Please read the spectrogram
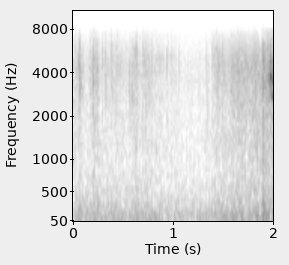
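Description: Faint rustling and crinkling of a thin plastic carrier bag as a hand works at its tied handles.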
